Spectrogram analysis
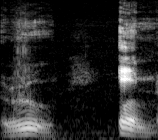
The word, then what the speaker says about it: ruin: syllables you have the ru Ru in ruin okay I'm hearing the same thing ruin ruin uh so don't bring in roone here the young ones are listening and so if you want to say it right that's definitely how you say it you got it right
